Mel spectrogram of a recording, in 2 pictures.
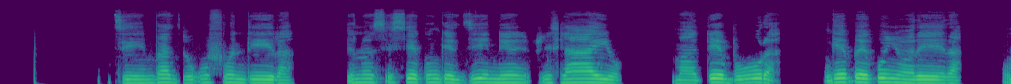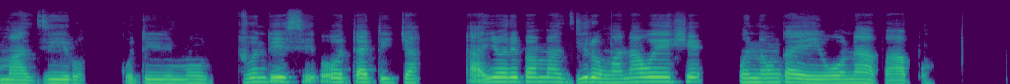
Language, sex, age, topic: Ndau, male, 36-49, education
